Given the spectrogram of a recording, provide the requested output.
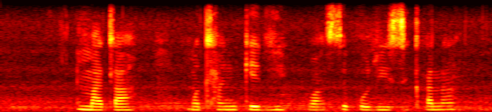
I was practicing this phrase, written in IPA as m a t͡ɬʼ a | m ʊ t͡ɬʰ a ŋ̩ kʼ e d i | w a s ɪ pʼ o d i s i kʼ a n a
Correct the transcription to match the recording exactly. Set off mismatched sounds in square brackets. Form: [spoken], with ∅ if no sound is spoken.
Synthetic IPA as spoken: m a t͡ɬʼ a | m ʊ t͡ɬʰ a ŋ̩ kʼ e d i | w a s ɪ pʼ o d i s i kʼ a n a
